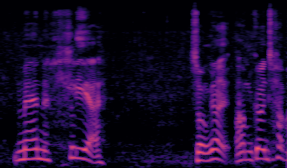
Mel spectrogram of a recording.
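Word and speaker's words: Maen Llia: It's pronounced something like Men Llŷa.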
